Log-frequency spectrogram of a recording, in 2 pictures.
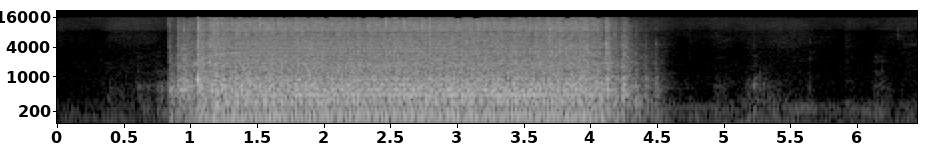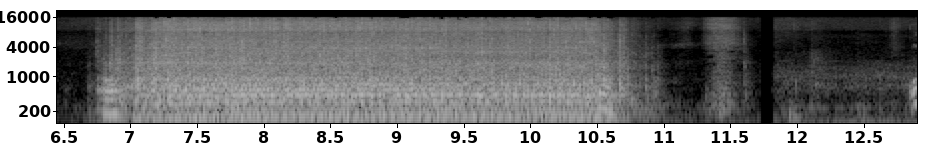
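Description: Electric sewing machine stitching a seam through knit velour fabric in two steady runs of about three to four seconds each, stopping in between.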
